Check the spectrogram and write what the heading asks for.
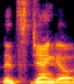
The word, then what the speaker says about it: Django: My favorite part was It's Django with a D. It's Django. The D is silent.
